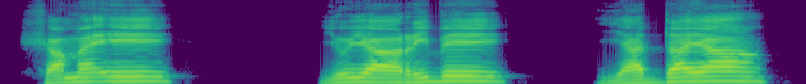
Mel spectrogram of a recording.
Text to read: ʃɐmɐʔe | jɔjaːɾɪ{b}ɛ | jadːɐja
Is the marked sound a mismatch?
no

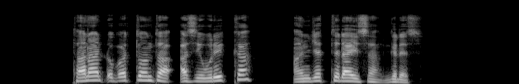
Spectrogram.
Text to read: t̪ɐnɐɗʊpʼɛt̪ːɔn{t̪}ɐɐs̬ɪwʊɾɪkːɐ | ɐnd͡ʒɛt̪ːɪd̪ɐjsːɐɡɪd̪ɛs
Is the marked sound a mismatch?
no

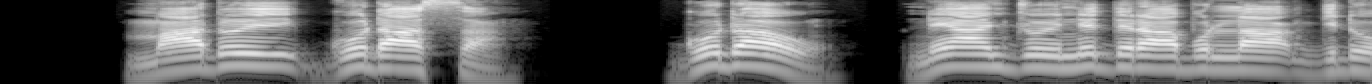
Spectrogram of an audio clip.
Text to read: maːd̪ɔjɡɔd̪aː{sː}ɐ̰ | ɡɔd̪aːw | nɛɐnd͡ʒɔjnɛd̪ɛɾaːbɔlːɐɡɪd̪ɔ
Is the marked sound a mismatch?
no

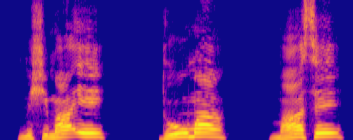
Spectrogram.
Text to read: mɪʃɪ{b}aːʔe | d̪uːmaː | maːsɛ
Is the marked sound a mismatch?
yes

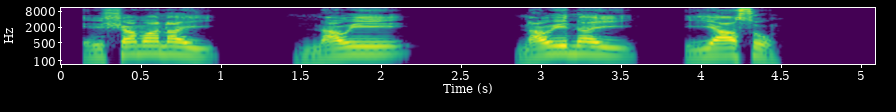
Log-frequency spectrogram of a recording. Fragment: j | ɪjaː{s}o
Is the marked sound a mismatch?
no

